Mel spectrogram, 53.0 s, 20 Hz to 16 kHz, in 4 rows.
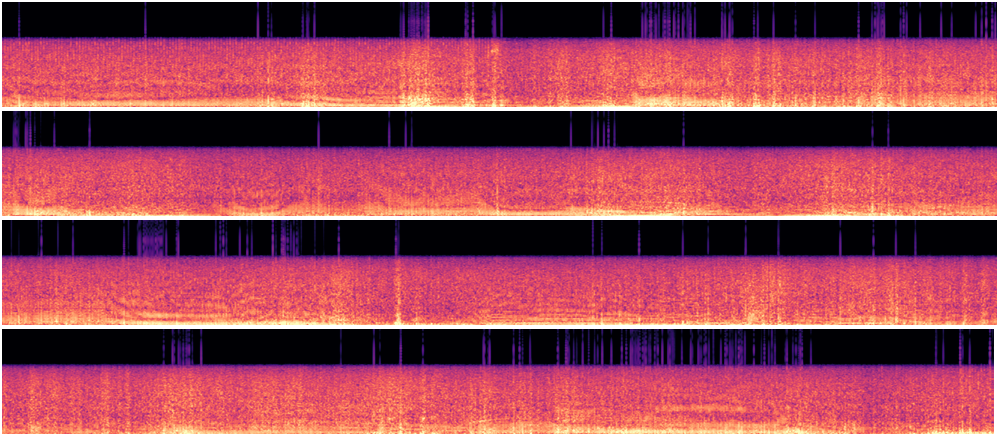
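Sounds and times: quadcopter motors buzzing: 0.0 - 39.0.

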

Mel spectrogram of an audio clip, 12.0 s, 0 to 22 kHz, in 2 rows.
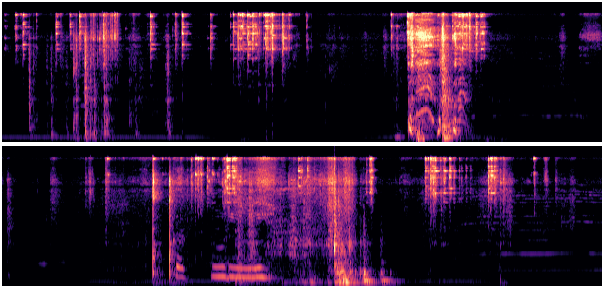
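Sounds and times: refrigerator hum: 0.0 - 5.4, 6.6 - 12.0
dishes clicking and knocking: 7.5 - 8.4.

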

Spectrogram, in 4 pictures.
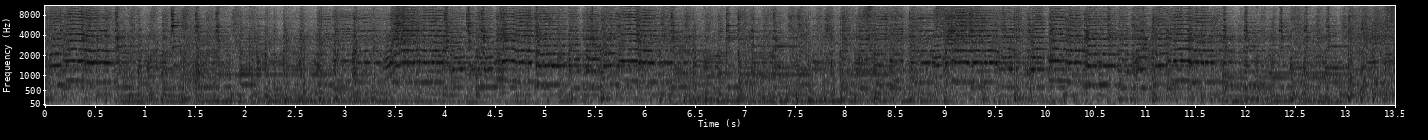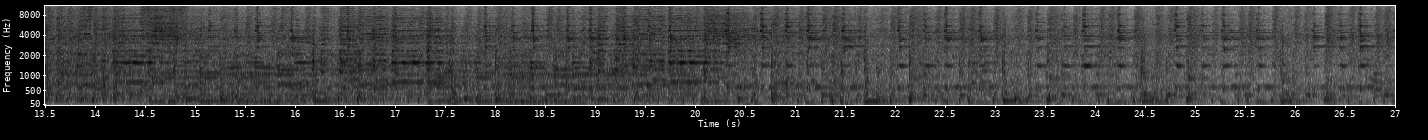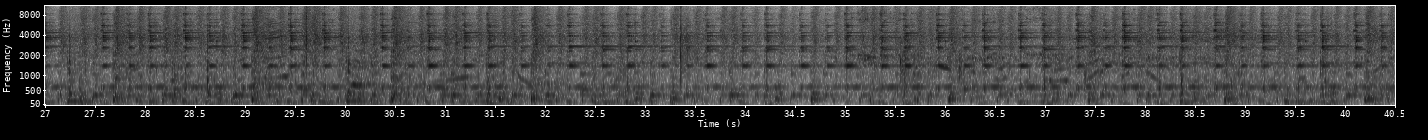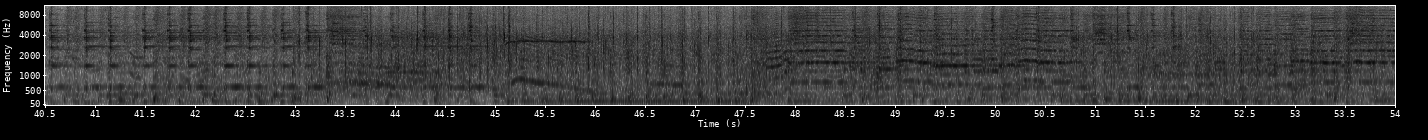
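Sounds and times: drum kit and hand drums: 0.0 - 54.0
live latin band music: 0.0 - 54.0.

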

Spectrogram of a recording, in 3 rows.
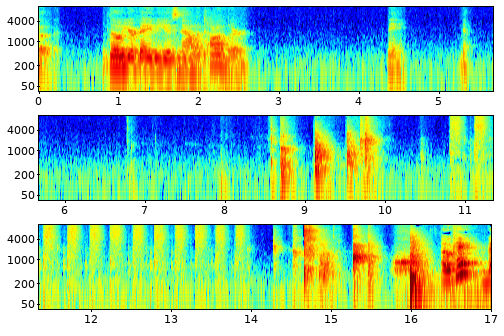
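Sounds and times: spray bottle spritzes: 10.8 - 14.0.

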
